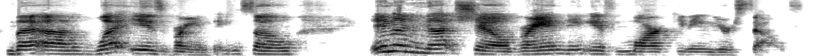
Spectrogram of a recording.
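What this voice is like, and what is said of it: Rough, sick-sounding voice. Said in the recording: “my voice is a little shot because I've been sick this week”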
